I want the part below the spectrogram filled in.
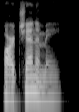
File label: "archenemy", US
